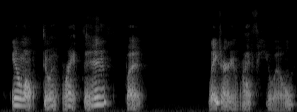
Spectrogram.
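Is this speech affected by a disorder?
Yes: cerebral palsy; affects muscles.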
